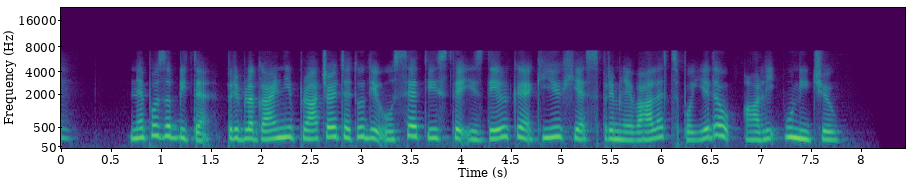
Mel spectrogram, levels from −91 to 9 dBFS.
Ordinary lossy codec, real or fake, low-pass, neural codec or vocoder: MP3, 64 kbps; fake; 7.2 kHz; codec, 16 kHz, about 1 kbps, DyCAST, with the encoder's durations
